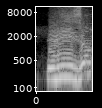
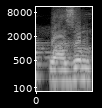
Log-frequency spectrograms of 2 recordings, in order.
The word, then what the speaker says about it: Luison: Luison et Somba, il faut bien prononcer son nom, c'est pas Poison, c'est Luison.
